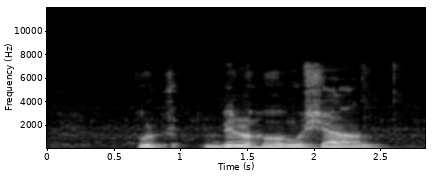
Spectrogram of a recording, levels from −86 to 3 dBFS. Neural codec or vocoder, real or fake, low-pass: codec, 16 kHz, 16 kbps, FunCodec, trained on Chinese and English, 50 frames a second; fake; 7.2 kHz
